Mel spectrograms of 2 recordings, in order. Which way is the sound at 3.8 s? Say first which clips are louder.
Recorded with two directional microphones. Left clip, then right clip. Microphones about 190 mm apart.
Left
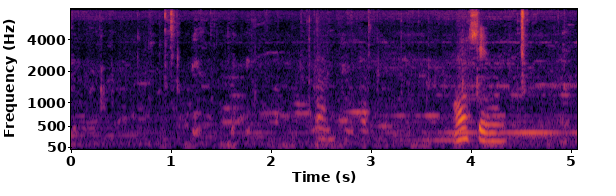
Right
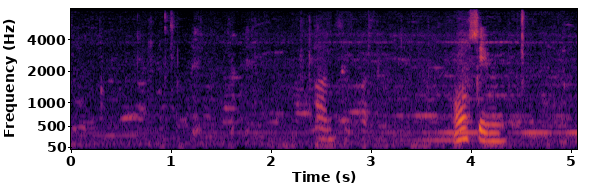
Left 2 dB; 10° right (ahead or behind).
